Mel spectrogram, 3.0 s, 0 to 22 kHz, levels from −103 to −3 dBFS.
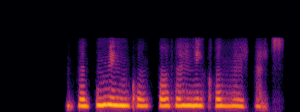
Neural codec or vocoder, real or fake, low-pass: codec, 16 kHz, 0.5 kbps, FreqCodec, smaller model; fake; 5.4 kHz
